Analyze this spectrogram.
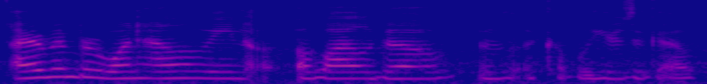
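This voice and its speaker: A woman's voice: a little high, fast talker, vocal fry, a little hiss or hum, poor audio. A young woman in casual chat, telling stories in a conversational way and acting out quoted dialogue. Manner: animated anecdotes with heavy filler "like" and quoted dialogue.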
